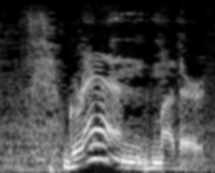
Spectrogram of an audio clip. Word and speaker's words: grandmother: Grandmother. Grandmother. Grandfather. Importante essa batida no início.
